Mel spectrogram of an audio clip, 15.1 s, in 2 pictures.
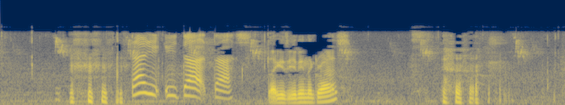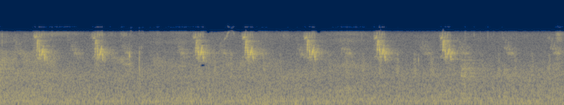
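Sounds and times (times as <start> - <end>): bird chirping: 0.0 - 1.0, 1.7 - 3.7, 7.9 - 9.3, 9.9 - 15.0.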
